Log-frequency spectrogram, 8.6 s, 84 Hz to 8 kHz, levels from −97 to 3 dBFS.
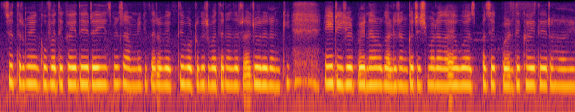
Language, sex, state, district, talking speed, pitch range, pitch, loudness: Hindi, female, Jharkhand, Sahebganj, 285 wpm, 250-260 Hz, 255 Hz, -14 LUFS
